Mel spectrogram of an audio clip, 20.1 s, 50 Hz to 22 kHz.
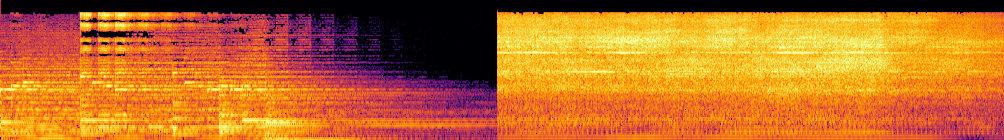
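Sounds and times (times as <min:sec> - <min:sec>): power tool motor running: 0:01.6 - 0:04.4, 0:10.0 - 0:20.0.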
